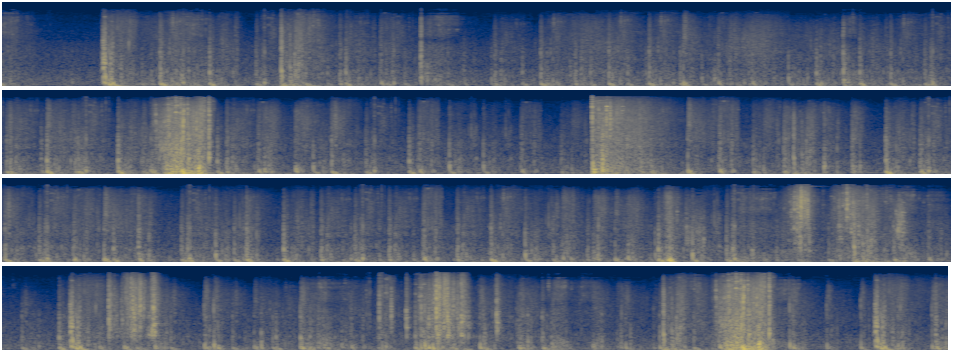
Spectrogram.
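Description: Footsteps patter quickly on dirt and gravel.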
